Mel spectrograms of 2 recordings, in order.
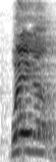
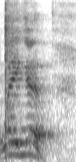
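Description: First: It is barked harshly, like a drill sergeant. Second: It is urged warmly, like an encouraging coach. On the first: The listener is being scolded and belittled. The speaker calls it wrong. "He's not the drill sergeant" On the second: The listener is being pushed to grow. The speaker calls it right. "He's that coach in your ear saying"

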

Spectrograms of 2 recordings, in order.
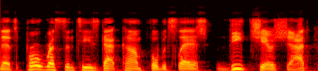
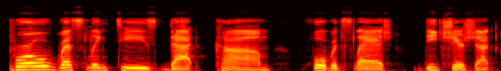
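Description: First: It is said fast. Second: It is said slowly.

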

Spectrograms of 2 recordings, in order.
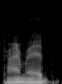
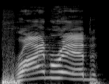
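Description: First: It is said flatly with little energy. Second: It is said with lively, projected energy. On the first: It is casual talk at home. "there's not nearly as much energy" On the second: It is presented as if broadcasting to an audience. "that's me describing it to you"

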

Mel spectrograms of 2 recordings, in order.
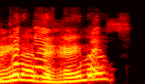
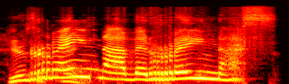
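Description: First: The R sounds are rolled lightly. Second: The R sounds are rolled strongly and exaggerated.

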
